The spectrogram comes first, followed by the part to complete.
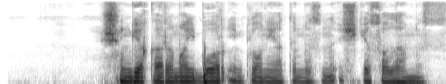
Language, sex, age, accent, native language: Uzbek, male, 18-24, Surxondaryo, Uzbek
